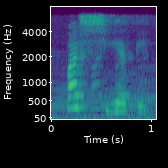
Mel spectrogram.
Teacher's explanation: ಪಶ್ಯತಿ ಅಲ್ಲಿ ಪ ಮೇಲೆ ಆಘಾತ ಬರಬೇಕು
